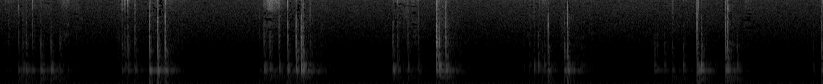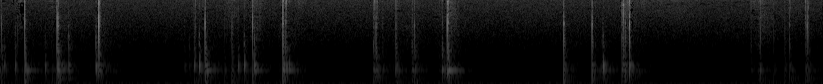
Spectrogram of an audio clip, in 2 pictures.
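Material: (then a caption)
Watermelon rind. A large, whole, uncut watermelon with a green striped rind is tapped with long red-painted nails. Quick clusters of bright, clicky taps carry a hollow, mid-pitched tone. Each tap dies away almost instantly between bursts.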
